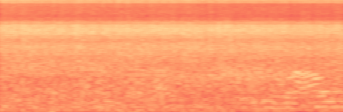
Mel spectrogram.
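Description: Floodwater from an overflowing stream after a night of heavy rain rushes past, a loud, steady roar that fills the whole clip without a break.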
